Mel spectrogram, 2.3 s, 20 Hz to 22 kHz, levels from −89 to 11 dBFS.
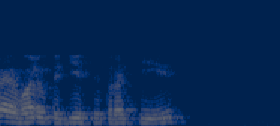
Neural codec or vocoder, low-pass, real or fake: vocoder, 44.1 kHz, 128 mel bands every 256 samples, BigVGAN v2; 3.6 kHz; fake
